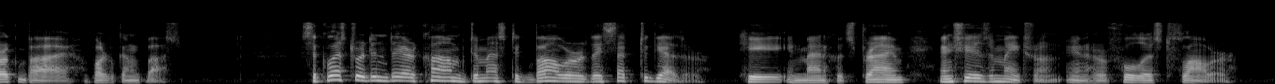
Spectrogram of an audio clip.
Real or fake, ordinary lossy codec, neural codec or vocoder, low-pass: real; Opus, 32 kbps; none; 7.2 kHz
